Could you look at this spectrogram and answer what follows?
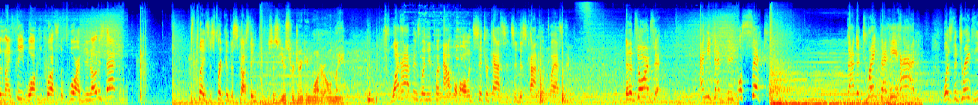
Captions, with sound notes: my feet walk across the floor? Have you noticed that? [RIPPING SOUND] This place is frickin' disgusting. This says "Use for drinking water only." What happens when you put alcohol and citric acids in this kind of a plastic? [THUMPING] It absorbs it and you get people sick! [FOREBODING TONE] Now, the drink that he had was the drink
